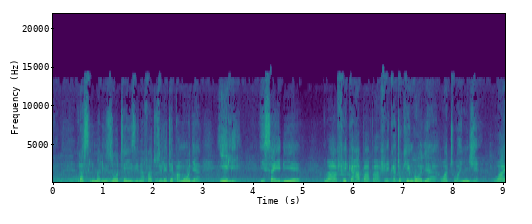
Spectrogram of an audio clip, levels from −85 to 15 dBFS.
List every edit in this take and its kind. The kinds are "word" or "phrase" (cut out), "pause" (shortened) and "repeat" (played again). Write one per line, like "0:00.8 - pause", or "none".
0:05.4 - word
